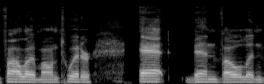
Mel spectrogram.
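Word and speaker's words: Volin: him on Twitter Ben volan Vin um am I pronouncing that correct it's not Vin or anything like that okay great I say it rhymes with stolen so you got it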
